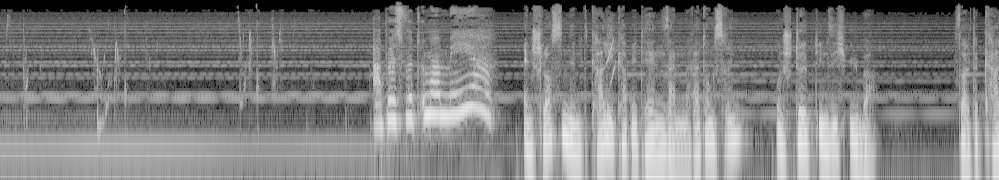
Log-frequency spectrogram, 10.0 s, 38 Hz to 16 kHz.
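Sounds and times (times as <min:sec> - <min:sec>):
water scooped out of a boat splashing and dripping: 0:00.1 - 0:01.4, 0:02.4 - 0:02.9
speech: 0:03.8 - 0:08.9, 0:09.6 - 0:09.9.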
